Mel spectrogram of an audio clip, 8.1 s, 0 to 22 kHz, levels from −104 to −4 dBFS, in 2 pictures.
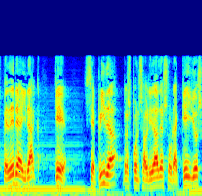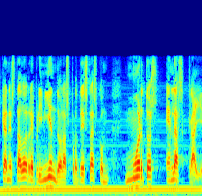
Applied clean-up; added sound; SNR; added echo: none; Telephone; 17 dB; none.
